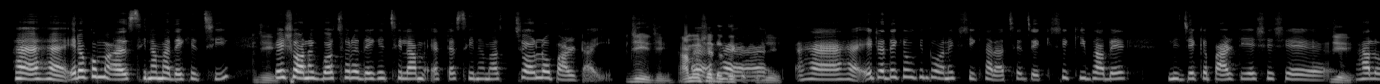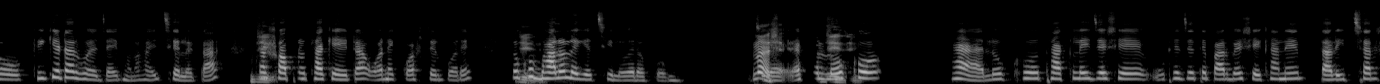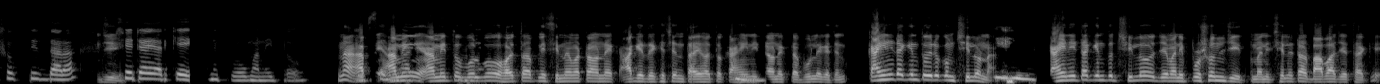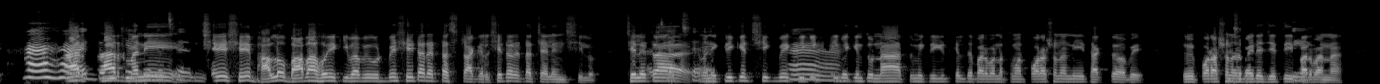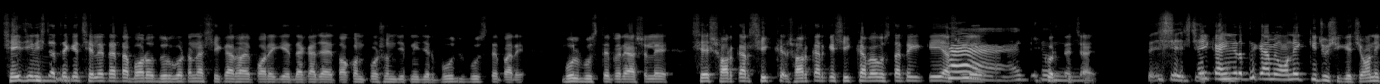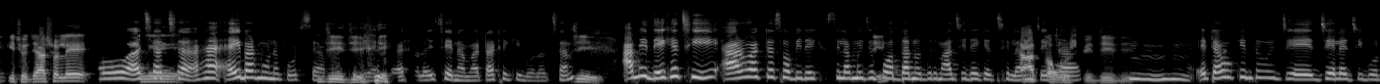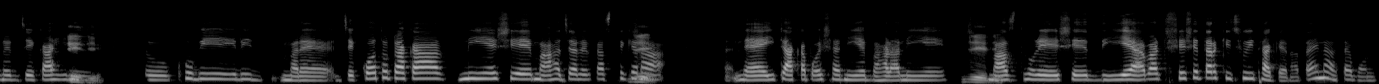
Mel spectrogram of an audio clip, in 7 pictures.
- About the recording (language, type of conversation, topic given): Bengali, unstructured, তুমি সিনেমা দেখতে গেলে কী ধরনের গল্প বেশি পছন্দ করো?
- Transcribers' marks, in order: throat clearing; laughing while speaking: "জি"; other background noise; unintelligible speech; "মহাজনের" said as "মাহাজারের"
